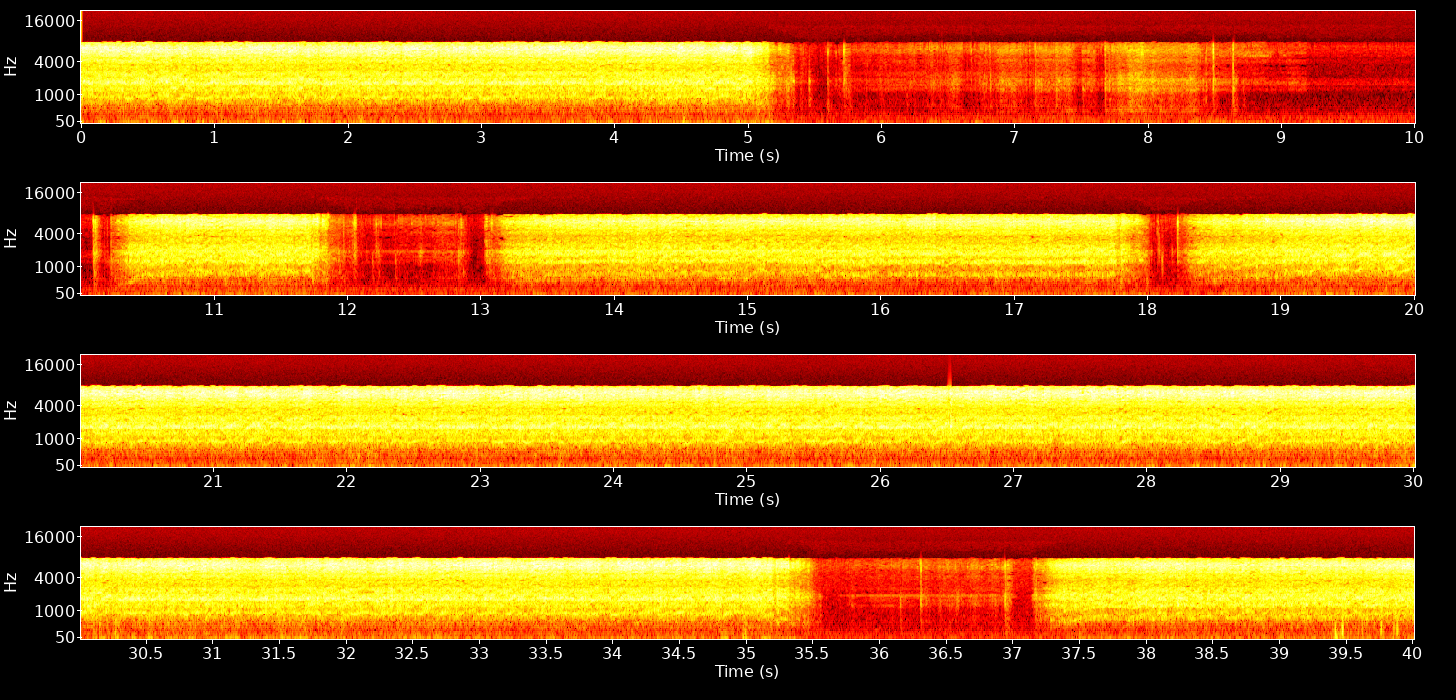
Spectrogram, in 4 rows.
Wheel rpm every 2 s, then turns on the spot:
230, 230, 130, 20, 10, 110, 60, 160, 150, 150, 230, 230, 230, 240, 230, 240, 240, 140, 60, 200.
6-8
